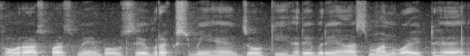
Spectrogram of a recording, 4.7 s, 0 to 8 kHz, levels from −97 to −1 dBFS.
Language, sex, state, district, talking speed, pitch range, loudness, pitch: Hindi, male, Rajasthan, Bikaner, 205 wpm, 115-125 Hz, -19 LUFS, 120 Hz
